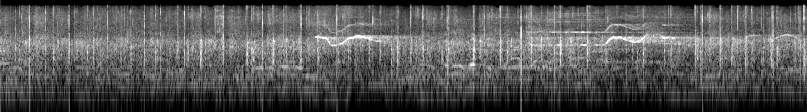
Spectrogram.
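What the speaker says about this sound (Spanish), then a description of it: "Un fuerte aplauso." Audience applause fills a poultry and pigeon show award ceremony in a hall, a steady dense clapping that carries on throughout at moderate level, with brief voices and a faint whistle-like tone rising above it.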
